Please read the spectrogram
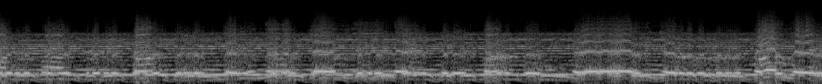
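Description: A group of men singing Albanian iso-polyphonic folk song: a steady held drone under leading voices that bend and break in yodel-like ornaments.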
